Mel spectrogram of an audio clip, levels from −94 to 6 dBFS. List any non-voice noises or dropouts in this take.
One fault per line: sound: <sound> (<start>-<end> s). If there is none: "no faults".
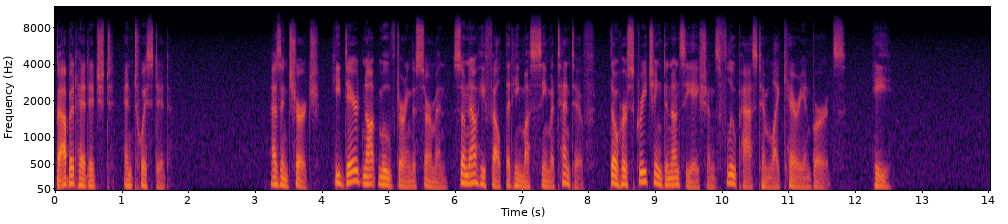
no faults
